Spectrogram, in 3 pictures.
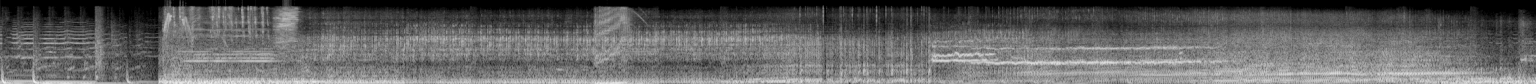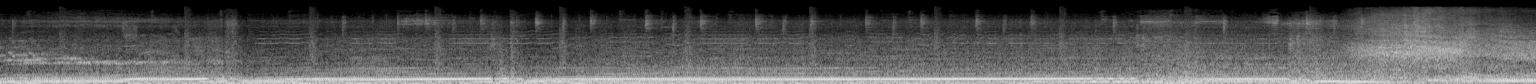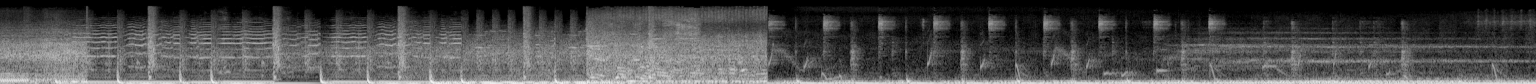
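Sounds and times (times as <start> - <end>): car engine at full throttle: 1.6 - 31.6, 35.5 - 46.0
tyre squeal: 8.6 - 12.6.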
